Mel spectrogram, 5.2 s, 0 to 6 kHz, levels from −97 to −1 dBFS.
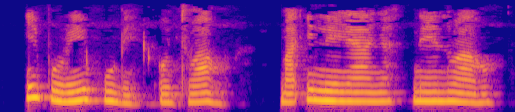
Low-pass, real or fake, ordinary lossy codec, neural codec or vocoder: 5.4 kHz; real; MP3, 24 kbps; none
